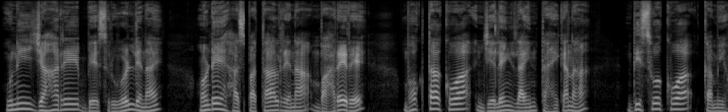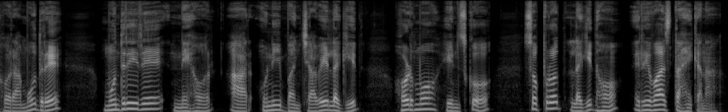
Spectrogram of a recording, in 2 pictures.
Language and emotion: Santali, neutral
